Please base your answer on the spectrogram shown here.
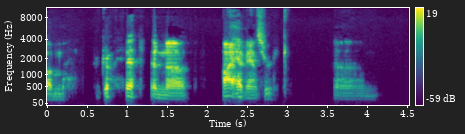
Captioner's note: laughs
